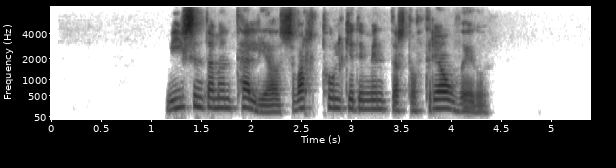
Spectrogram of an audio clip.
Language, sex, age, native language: Icelandic, female, 40-49, Icelandic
